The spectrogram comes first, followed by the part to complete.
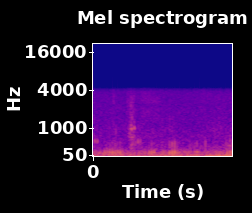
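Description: Domestic cat purring close to the microphone, a steady low rumble.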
